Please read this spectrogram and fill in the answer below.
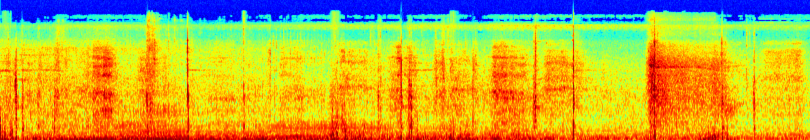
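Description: Wind buffeting a head-mounted camera's microphone with a steady low rumble, while a passing vehicle's engine drones and rises in pitch over the first seconds, then fades about five seconds in. Scattered sharp knocks of a basketball bouncing on the hard court come through the wind, with a louder gust about ten seconds in.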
